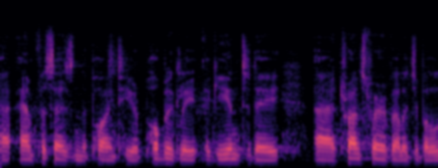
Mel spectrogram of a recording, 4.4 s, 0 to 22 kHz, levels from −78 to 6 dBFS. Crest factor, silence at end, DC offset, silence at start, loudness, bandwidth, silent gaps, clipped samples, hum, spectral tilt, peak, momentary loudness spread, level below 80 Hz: 18 dB; 0 s; under 0.1%; 0 s; -33 LUFS; 12.5 kHz; none; under 0.1%; none; -3 dB/octave; -14 dBFS; 6 LU; -88 dBFS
